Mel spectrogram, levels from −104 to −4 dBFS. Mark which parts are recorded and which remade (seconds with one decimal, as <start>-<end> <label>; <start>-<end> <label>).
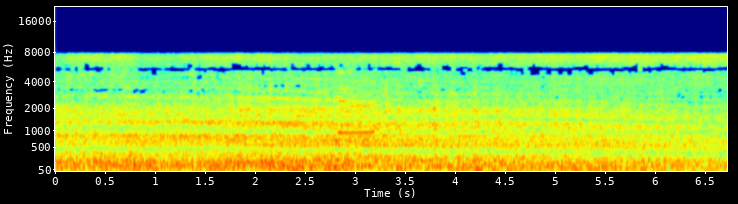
0.0-6.7 recorded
